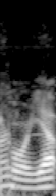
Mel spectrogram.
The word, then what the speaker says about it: Eichhorn: Like number 21, Eichhorn. Is that how you pronounce that? Eichhorn? Eichhorn, yep.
